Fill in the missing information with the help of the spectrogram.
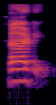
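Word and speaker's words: thirty: No need to stress the second part. Only stress the first part. 30.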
